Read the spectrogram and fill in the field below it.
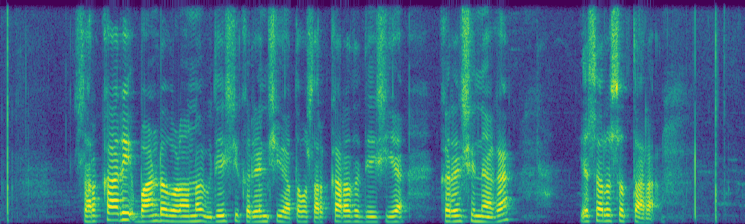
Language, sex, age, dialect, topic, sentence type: Kannada, female, 18-24, Central, banking, statement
